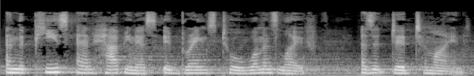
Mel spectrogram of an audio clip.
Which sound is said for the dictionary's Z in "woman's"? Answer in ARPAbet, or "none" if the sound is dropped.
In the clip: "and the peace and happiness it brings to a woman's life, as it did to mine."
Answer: Z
